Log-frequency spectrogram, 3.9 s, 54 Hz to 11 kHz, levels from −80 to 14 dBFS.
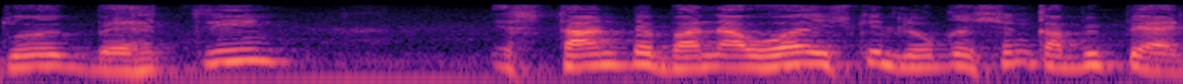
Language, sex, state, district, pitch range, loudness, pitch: Hindi, male, Delhi, New Delhi, 140-195 Hz, -19 LUFS, 170 Hz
